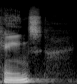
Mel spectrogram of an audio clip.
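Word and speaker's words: Hanes: Eh, yo probé varios de varias marcas y el que finalmente me gustó fue el Heinz, el, que se escribe Anes con H, Haynes, y usted busca ahí Haynes Hammock, o sea, hamaca eh, interior, y lo puede buscar.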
